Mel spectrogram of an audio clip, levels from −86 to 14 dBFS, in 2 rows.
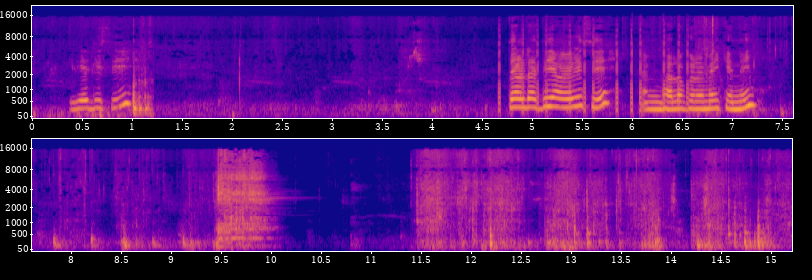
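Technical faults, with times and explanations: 4.66–6.56 s: GSM signalling bursts. A nearby 2G phone's radio bursts are rectified. They give a galloping dit-dit-dit of short 216.7 Hz buzzes, nearly as loud as the sound.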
